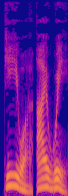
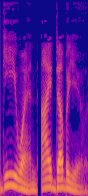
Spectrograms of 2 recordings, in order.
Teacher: there is a minimal pair distinguished only by the nasality of the vowel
